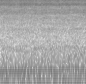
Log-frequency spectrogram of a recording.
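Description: A spray bottle mists a client's hair, a single close, steady hiss lasting the whole second.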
